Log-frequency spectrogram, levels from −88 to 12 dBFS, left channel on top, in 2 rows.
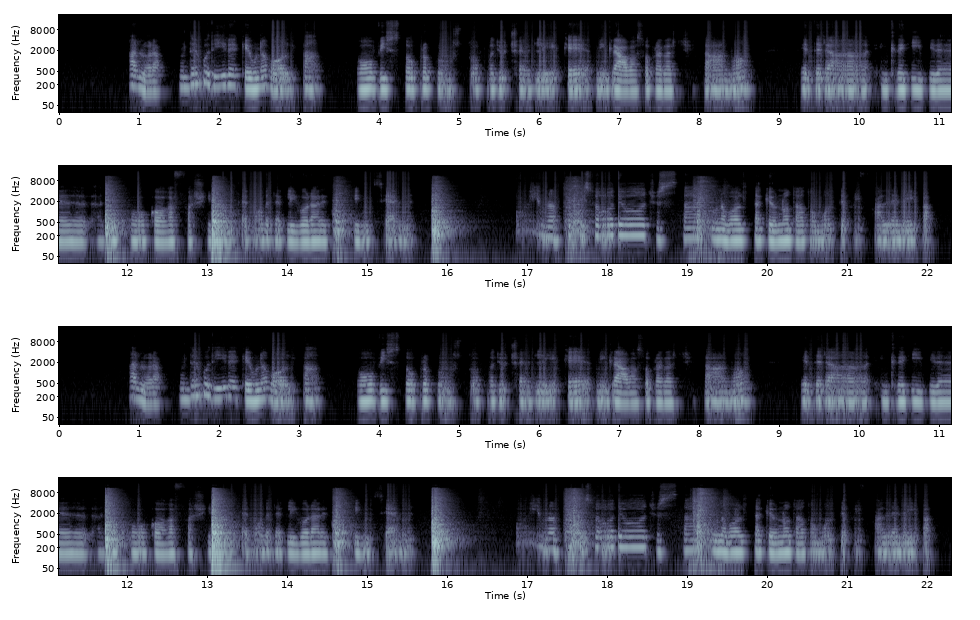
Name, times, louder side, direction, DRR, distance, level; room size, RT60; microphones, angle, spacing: voice 1, 0.9-3.2 3.7-7.7 8.1-8.6 9.3-14.5 14.8-15.6 16.9-17.4 17.6-22.0, left 1 dB, 50° left, 1.0 m, -31 dB
sound 1, 11.7-12.1 13.0-13.5 14.6-14.9 15.8-16.2 17.5-17.8 19.0-19.7, right 4 dB, 30° right, 0.4 m, -26 dB
2.5 x 2.1 x 3.6 m
head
